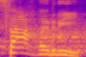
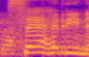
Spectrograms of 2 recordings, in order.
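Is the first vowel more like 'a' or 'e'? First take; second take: a; e. First: The first vowel sounds like 'a'. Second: The first vowel sounds like 'e'. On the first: The speaker calls it right. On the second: The speaker calls it wrong. "সেহরি না"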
